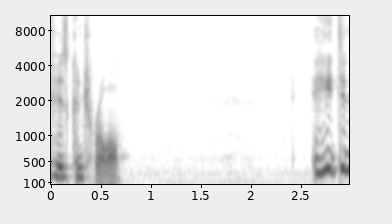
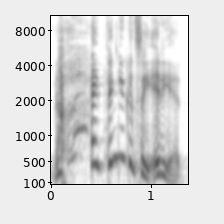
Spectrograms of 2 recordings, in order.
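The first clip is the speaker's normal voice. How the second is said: laughing; 13 semitones higher than usual. Real, not acted. Laughing at the FTC joke.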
